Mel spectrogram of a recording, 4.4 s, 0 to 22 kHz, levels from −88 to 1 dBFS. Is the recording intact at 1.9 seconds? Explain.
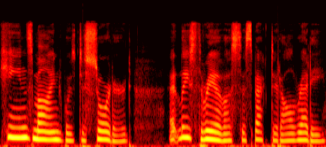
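No. At 1.9 s the sound sits inside a DC step from 1.11 to 3.71 s. The waveform's zero line has jumped by about -30 dBFS. On a waveform the trace rides off-centre. On a spectrogram a brief low-frequency smear marks the step, heard as a low thump.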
